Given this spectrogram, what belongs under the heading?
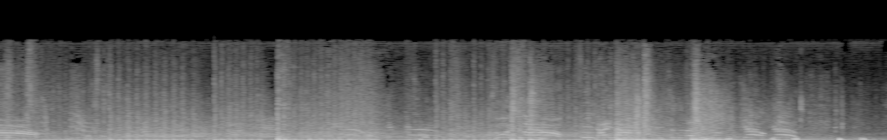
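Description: Heavy gunfire in the video game Homefront, with rapid bursts of automatic weapons and sharp shots crackling close by, alongside voices talking in the middle of the firefight.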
